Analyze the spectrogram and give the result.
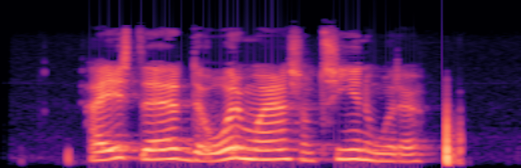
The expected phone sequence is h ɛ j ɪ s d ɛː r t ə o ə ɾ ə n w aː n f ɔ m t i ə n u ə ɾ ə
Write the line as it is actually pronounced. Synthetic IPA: h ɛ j ɪ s d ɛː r d ə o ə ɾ ə m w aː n s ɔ m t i ə n u ə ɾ ə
